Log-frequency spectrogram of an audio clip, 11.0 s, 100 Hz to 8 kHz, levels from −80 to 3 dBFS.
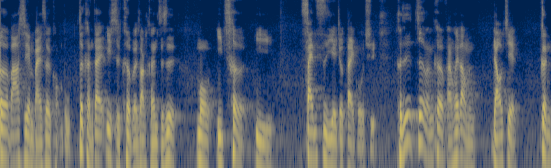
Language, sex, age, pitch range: Chinese, male, 20-39, 100-125 Hz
